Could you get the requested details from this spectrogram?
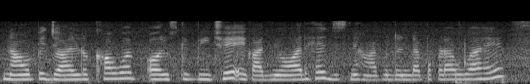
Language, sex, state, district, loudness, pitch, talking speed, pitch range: Hindi, female, Uttar Pradesh, Lucknow, -17 LUFS, 230 Hz, 215 wpm, 220-255 Hz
